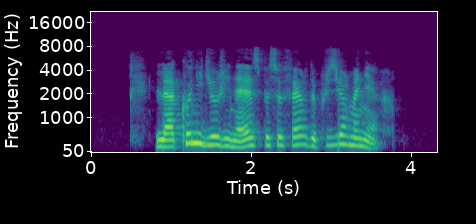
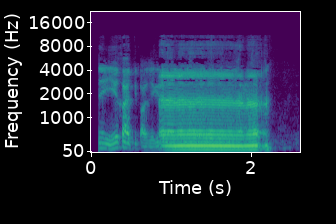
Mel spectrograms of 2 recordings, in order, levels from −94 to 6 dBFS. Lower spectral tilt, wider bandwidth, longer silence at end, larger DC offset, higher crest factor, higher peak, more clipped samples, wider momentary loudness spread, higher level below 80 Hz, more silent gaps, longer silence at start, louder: first, -7.5 dB/octave vs -6 dB/octave; second, 7.2 kHz vs 9.8 kHz; first, 0.75 s vs 0.35 s; neither; about the same, 16 dB vs 14 dB; first, -2 dBFS vs -12 dBFS; neither; about the same, 10 LU vs 11 LU; about the same, -62 dBFS vs -60 dBFS; neither; first, 0.8 s vs 0.1 s; first, -17 LUFS vs -25 LUFS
